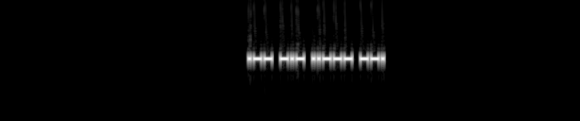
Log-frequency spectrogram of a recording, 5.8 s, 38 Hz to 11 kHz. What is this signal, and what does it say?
Morse code, heard as a keyed tone, about 41 wpm, 700 Hz. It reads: WK2G
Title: USA Call Signs - 4 Characters - Repeated 3x - 45wpm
